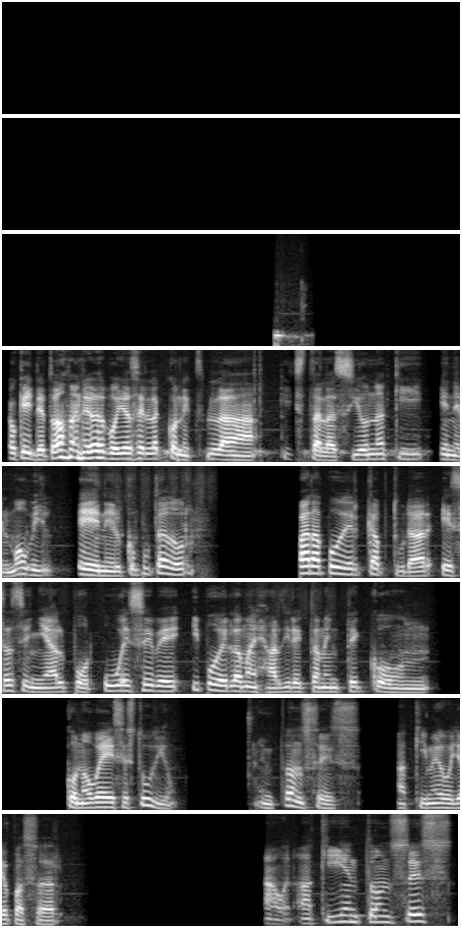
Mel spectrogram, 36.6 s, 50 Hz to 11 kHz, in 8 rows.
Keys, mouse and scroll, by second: 4.5 ctrl++, 4.9 ctrl++, 31.7 click, 35.8 click.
